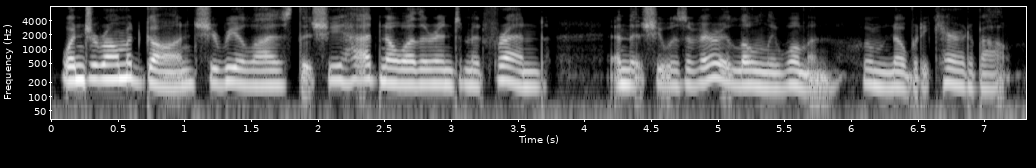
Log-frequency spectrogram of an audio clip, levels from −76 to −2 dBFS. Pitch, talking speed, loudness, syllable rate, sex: 190 Hz, 205 wpm, -18 LUFS, 6.2 syllables/s, female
